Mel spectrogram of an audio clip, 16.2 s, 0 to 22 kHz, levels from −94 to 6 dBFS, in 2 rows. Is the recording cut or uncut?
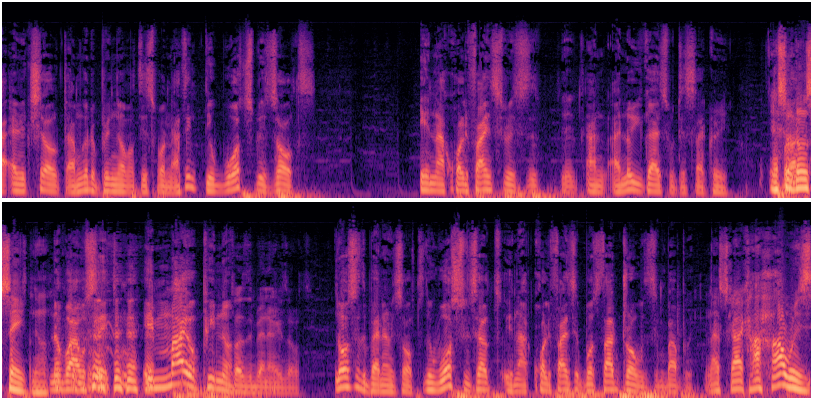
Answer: uncut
